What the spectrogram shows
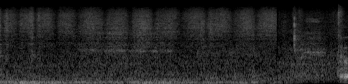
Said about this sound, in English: steel wool, ultra fine, and just quite gently rub it as flat as you can, making sure to get the edges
